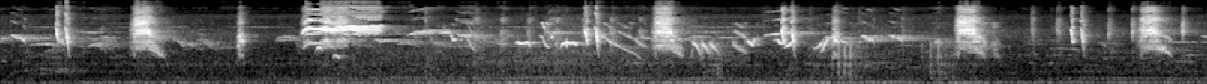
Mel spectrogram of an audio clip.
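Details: Oriental magpie-robin (kacer) song of scattered sharp chips, brief harsh bursts and soft whistled slurs with pauses between phrases.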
